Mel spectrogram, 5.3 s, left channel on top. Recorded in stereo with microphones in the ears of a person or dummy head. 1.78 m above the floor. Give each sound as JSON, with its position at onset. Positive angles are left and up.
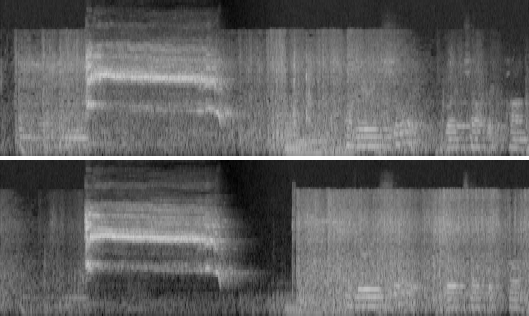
{"t": 0.8, "sound": "a scream", "side_deg": -50, "distance_m": 9.0}
{"t": 3.4, "sound": "a woman speaking", "side_deg": -80, "distance_m": 5.0}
